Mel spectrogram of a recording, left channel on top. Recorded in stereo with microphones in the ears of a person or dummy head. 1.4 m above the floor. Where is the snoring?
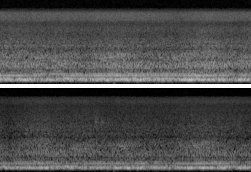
No snoring in this recording.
